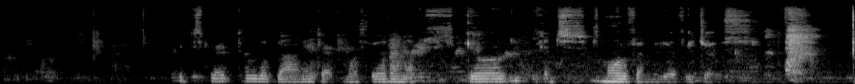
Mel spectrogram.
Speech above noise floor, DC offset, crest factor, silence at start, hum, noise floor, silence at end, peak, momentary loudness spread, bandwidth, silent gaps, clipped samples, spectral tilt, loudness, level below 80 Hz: 29 dB; under 0.1%; 28 dB; 0.45 s; none; -59 dBFS; 0 s; -2 dBFS; 16 LU; 16 kHz; none; under 0.1%; -3.5 dB/octave; -27 LUFS; -64 dBFS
